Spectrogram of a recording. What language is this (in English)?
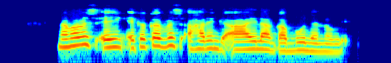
Divehi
